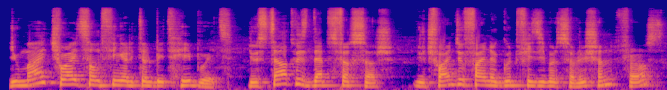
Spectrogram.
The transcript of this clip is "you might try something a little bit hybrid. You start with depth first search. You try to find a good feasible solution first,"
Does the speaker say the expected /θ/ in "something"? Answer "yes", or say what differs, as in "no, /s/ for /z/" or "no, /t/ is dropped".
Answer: yes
